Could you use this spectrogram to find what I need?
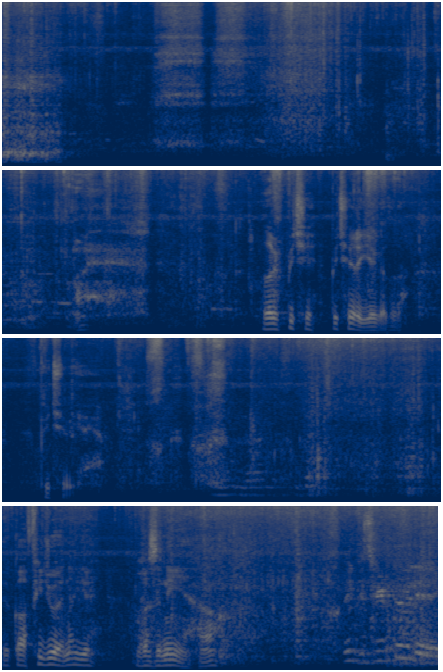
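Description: A cardboard box scrapes across a gritty concrete floor.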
